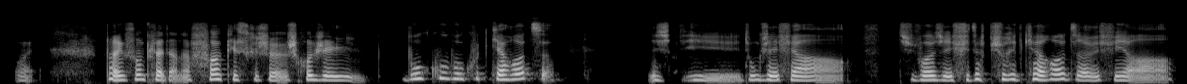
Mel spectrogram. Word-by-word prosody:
Ouais, -, -, -11 dB, 0.7 s
par 260 Hz, -, +4 dB
exemple, 215 Hz, +3 st, +2 dB
la -, -, +7 dB
dernière -, -, -3 dB
fois, 235 Hz, +1 st, +3 dB
qu'est-ce 215 Hz, -1 st, -4 dB
que 200 Hz, -, -5 dB
je 185 Hz, -1 st, -1 dB
je -, -, 0 dB
crois 215 Hz, -, +3 dB
que 210 Hz, -, -1 dB
j'avais 190 Hz, -3 st, +2 dB, 0.5 s
beaucoup, 260 Hz, +5 st, -1 dB
beaucoup 260 Hz, +1 st, -3 dB
de 255 Hz, -, -17 dB
carottes. 235 Hz, +3 st, +3 dB, 1.0 s
J'avais 195 Hz, -, -5 dB
donc, 205 Hz, 0 st, -2 dB
j'avais 200 Hz, -1 st, +4 dB
fait 205 Hz, -1 st, 0 dB
un 185 Hz, 0 st, 0 dB, 0.5 s
tu 220 Hz, -, -8 dB
vois, 200 Hz, 0 st, +4 dB
j'avais 195 Hz, -2 st, +1 dB
fait 215 Hz, +3 st, -3 dB
de 245 Hz, -, +1 dB
la -, -, -9 dB
purée 230 Hz, -1 st, -1 dB
de 205 Hz, -, -12 dB
carottes, 235 Hz, 0 st, +2 dB
heu, -, -, +2 dB
j'avais 185 Hz, -1 st, +1 dB
fait 195 Hz, 0 st, -2 dB
un 105 Hz, -, -2 dB
210 Hz, 175 wpm, -22 LUFS, 195-235 Hz, 1.0 s, la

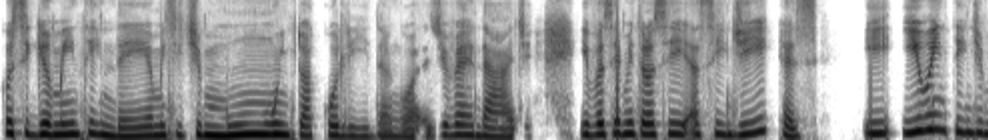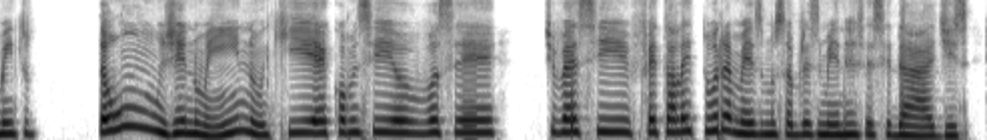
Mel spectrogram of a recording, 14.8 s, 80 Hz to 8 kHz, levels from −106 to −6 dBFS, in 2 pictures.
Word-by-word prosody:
conseguiu 230 Hz, -3 st, +2 dB
me 215 Hz, +1 st, +5 dB
entender, 200 Hz, -6 st, +1 dB
eu 190 Hz, -, +1 dB
me 200 Hz, -, +2 dB
senti 200 Hz, +1 st, -4 dB
muito 210 Hz, +2 st, +6 dB
acolhida 180 Hz, -, -4 dB
agora 85 Hz, -2 st, -4 dB
de 205 Hz, -, -6 dB
verdade, 185 Hz, -4 st, -2 dB, 0.3 s
e 220 Hz, -, -1 dB
você 220 Hz, +3 st, +2 dB
me 230 Hz, 0 st, +3 dB
trouxe 220 Hz, 0 st, 0 dB
assim 220 Hz, +1 st, -3 dB
dicas 210 Hz, -, -2 dB, 0.3 s
e 235 Hz, 0 st, 0 dB
e 250 Hz, +2 st, +4 dB
o 300 Hz, -, +2 dB
entendimento 245 Hz, -6 st, -1 dB, 0.5 s
tão 320 Hz, +1 st, +1 dB
genuíno 230 Hz, 0 st, +1 dB
que 250 Hz, +3 st, -4 dB
é 245 Hz, 0 st, +3 dB
como 255 Hz, 0 st, -3 dB
se 265 Hz, +2 st, -5 dB
eu 250 Hz, -2 st, 0 dB
você 255 Hz, +1 st, -1 dB, 0.4 s
tivesse 265 Hz, 0 st, -1 dB
feito 260 Hz, +2 st, -4 dB
a -, -, +2 dB
leitura 285 Hz, +2 st, -1 dB
mesmo 225 Hz, -3 st, +1 dB
sobre 215 Hz, 0 st, -4 dB
as 220 Hz, -, -6 dB
minhas 215 Hz, 0 st, +2 dB
necessidades, 200 Hz, -3 st, -2 dB
225 Hz, 155 wpm, -19 LUFS, 205-255 Hz, 0.5 s, muito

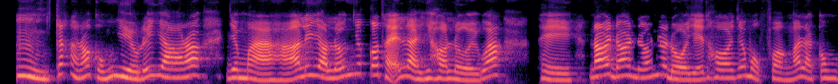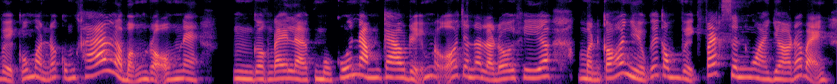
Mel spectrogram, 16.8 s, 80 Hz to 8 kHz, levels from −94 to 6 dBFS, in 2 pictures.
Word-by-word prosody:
Ừm, 265 Hz, -8 st, +2 dB
chắc 340 Hz, +1 st, -1 dB
là 265 Hz, -, -1 dB
nó 310 Hz, +5 st, +2 dB
cũng 240 Hz, +2 st, -2 dB
nhiều 245 Hz, -8 st, +3 dB
lý 245 Hz, +7 st, -1 dB
do 250 Hz, -4 st, +2 dB
đó, 305 Hz, +3 st, +5 dB, 0.3 s
nhưng 240 Hz, 0 st, 0 dB
mà 180 Hz, -5 st, +5 dB
hả, 180 Hz, +6 st, +4 dB
lý 310 Hz, +2 st, -1 dB
do 250 Hz, -4 st, +5 dB
lớn 245 Hz, +7 st, -1 dB
nhất 350 Hz, +1 st, -7 dB
có 315 Hz, 0 st, +4 dB
thể -, -, +5 dB
là 270 Hz, -3 st, +4 dB
do 215 Hz, +1 st, +1 dB
lười 185 Hz, -5 st, -1 dB
quá. 285 Hz, -, +3 dB, 0.4 s
Thì 185 Hz, -4 st, -1 dB, 0.2 s
nói 290 Hz, +5 st, +7 dB
đói 295 Hz, +2 st, +2 dB
nói 250 Hz, +1 st, -4 dB
nói 315 Hz, 0 st, -3 dB
đùa 195 Hz, -3 st, 0 dB
vậy 190 Hz, +2 st, 0 dB
thôi 235 Hz, -1 st, -2 dB
chứ 290 Hz, -, -4 dB
một 280 Hz, -, -5 dB
phần 200 Hz, -3 st, -4 dB
á 255 Hz, -, +1 dB
là 235 Hz, -4 st, -2 dB
công 225 Hz, +1 st, -6 dB
việc 205 Hz, -, -5 dB
của 220 Hz, -, -7 dB
mình 260 Hz, -5 st, -4 dB
nó 240 Hz, -, -6 dB
cũng 230 Hz, 0 st, -8 dB
khá 290 Hz, +9 st, +3 dB
là -, -, +2 dB
bận 180 Hz, +4 st, -3 dB
rộn 205 Hz, +1 st, -2 dB
nè. 200 Hz, -4 st, -3 dB, 0.4 s
Ừm, 210 Hz, -2 st, -3 dB
gần 200 Hz, -1 st, -5 dB
đây 220 Hz, +1 st, 0 dB
là 200 Hz, -4 st, +1 dB
mùa 200 Hz, -3 st, -3 dB
cuối 260 Hz, +4 st, -2 dB
năm 245 Hz, -5 st, +4 dB
cao 245 Hz, -1 st, +3 dB
điểm 245 Hz, +5 st, -5 dB
nữa 285 Hz, -, -3 dB
cho 285 Hz, -, -6 dB
nên 250 Hz, -2 st, -2 dB
là 185 Hz, -, +2 dB
đôi 210 Hz, +5 st, -3 dB
khi 235 Hz, +1 st, -7 dB
á 280 Hz, +1 st, +2 dB, 0.3 s
mình 205 Hz, -4 st, -3 dB
có 235 Hz, +10 st, +1 dB
nhiều 260 Hz, -, -1 dB
cái 290 Hz, -, -6 dB
công 270 Hz, -5 st, -2 dB
việc 190 Hz, -7 st, -5 dB
phát 340 Hz, +3 st, +3 dB
sinh 285 Hz, -5 st, -3 dB
ngoài 230 Hz, -5 st, -3 dB
giờ 195 Hz, -2 st, 0 dB
đó 290 Hz, -, -3 dB
bạn. 185 Hz, -, 0 dB
235 Hz, 265 wpm, -22 LUFS, 205-280 Hz, 0.4 s, nói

